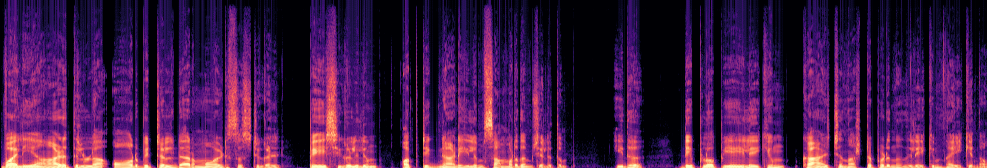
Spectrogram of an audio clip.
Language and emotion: Malayalam, neutral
